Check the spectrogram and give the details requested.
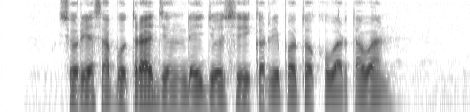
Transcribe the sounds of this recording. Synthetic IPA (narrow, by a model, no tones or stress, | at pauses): suɾiasaput̪ɾad͡ʒɨŋdaid͡ʒosikɨrdipɔt̪ɔkəwart̪awan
